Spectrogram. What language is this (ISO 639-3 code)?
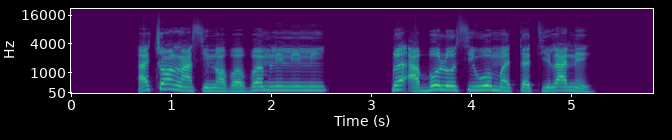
ewe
